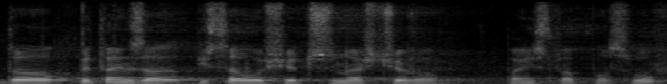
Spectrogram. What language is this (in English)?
Polish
